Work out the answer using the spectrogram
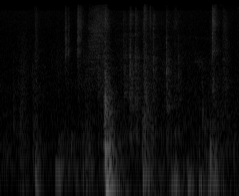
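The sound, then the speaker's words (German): A window being opened: one clear knock or thump from the frame or latch, surrounded by softer rustling and bumps, all fairly faint. “Aber lass uns mal noch das Fenster öffnen.”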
